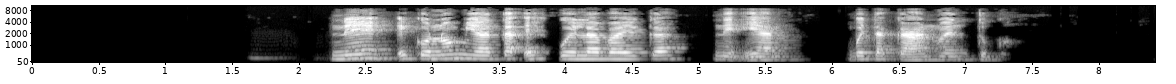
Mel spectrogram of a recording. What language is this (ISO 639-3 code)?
yaq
